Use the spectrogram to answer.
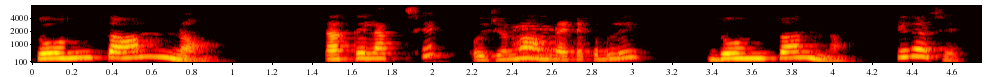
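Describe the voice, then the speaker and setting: A woman teaching a class the alphabet, reciting each letter slowly and checking in with the students as she goes. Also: a little high, animated, slightly rough. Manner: slow, drawn-out recitation with check-ins to the class. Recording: dull lo-fi sound.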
